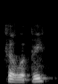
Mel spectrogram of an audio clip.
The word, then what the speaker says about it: Philippi: Church which is in Philippi West Virginia spelled the same as Philippi in the Bible but we pronounce it as philippy in West Virginia I was I was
